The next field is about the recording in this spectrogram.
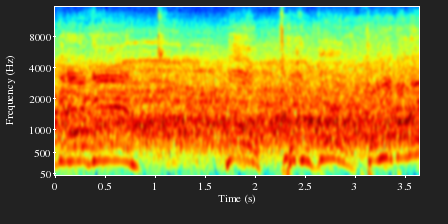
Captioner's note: crowd cheering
